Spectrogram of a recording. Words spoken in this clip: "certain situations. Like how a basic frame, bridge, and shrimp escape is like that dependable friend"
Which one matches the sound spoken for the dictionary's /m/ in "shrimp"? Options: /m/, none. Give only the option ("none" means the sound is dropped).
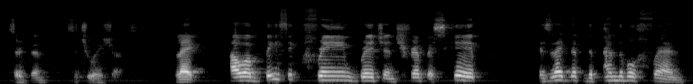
none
